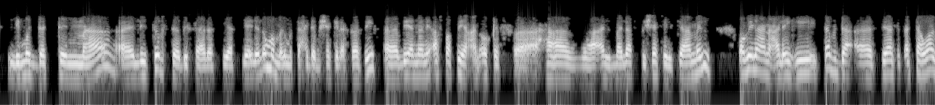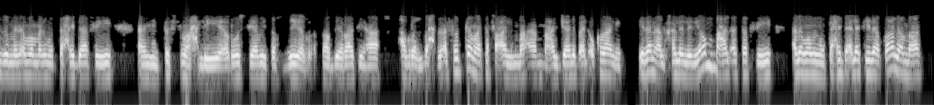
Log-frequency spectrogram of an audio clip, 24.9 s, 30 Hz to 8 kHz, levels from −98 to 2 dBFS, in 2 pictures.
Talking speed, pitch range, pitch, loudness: 120 wpm, 135-155 Hz, 145 Hz, -14 LUFS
